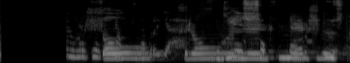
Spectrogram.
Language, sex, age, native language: Icelandic, male, 10, Icelandic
